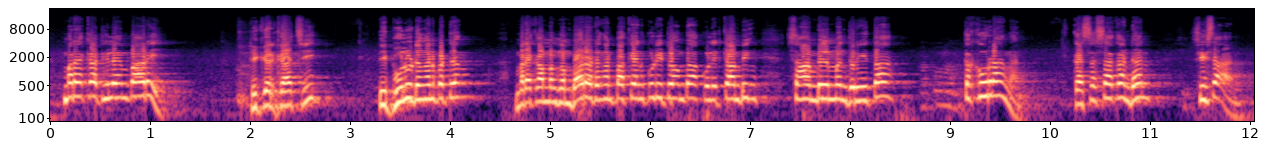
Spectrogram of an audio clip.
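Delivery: preacher reading martyrdom verses with fervor; emphatic scripture reading. Acted. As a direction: proclaim the verses to the congregation. Reads Hebrews passage aloud.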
